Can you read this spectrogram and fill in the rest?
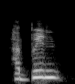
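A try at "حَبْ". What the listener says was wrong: No, don't say the bin, okay, because we want to do a waqf here. So although you can see the stuff there, you have to imagine that there's a spoon on top, okay? Hub.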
